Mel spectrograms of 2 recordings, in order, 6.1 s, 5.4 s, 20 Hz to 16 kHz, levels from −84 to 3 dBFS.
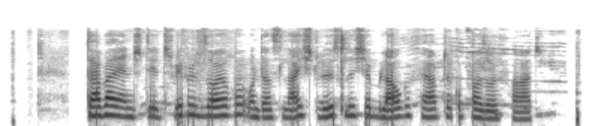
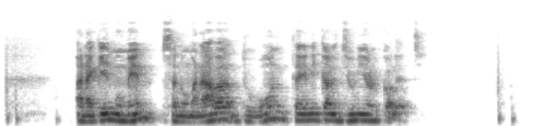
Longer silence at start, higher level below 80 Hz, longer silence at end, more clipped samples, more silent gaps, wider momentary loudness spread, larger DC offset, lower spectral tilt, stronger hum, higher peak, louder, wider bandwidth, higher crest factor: about the same, 0.1 s vs 0.05 s; first, -54 dBFS vs -68 dBFS; about the same, 0.3 s vs 0.4 s; neither; first, 0.17-0.25 s, 0.71-0.85 s, 5.69-5.75 s vs 4.60-4.64 s, 4.74-4.81 s, 4.88-4.95 s; first, 16 LU vs 10 LU; neither; second, -4 dB/octave vs -6 dB/octave; neither; about the same, -4 dBFS vs -4 dBFS; about the same, -23 LUFS vs -23 LUFS; second, 8 kHz vs 9.2 kHz; about the same, 20 dB vs 20 dB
